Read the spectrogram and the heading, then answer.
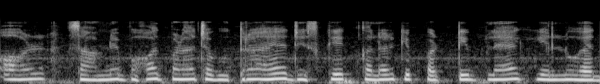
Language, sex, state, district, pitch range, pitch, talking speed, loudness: Hindi, female, Uttar Pradesh, Lucknow, 220-235 Hz, 225 Hz, 130 wpm, -14 LUFS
